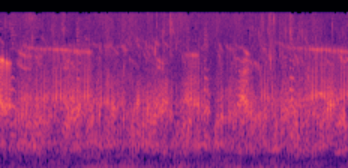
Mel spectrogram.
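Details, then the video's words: A chorus of frogs in water: a thick, unbroken mass of croaking, with the rough, rattling calls of many animals blending into one steady drone. "Frog sound in the water"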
